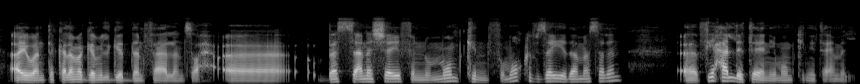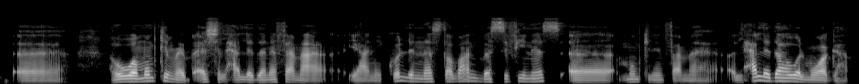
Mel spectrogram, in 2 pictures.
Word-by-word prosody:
أيوه 105 -1 +9
أنت 100 - -2
كلامك 115 +1 +4
جميل 105 +1 +1
جدًا 95 -3 0
فعلًا 90 -3 0
صح، 85 - -3
آآ 85 -4 +2 0.3
بس 125 +7 +1
أنا 135 +2 +6
شايف 135 -1 +3
إنه 105 -1 -5
ممكن 130 -3 -3
في 110 - -12
موقف 160 +6 -5
زي 140 +1 +1
ده 125 -1 0
مثلًا 145 +8 -5 0.6
آآ 100 0 +3
في 170 - 0
حل 160 -7 +6
تاني 95 -4 0
ممكن 100 0 -8
يتعمل، 85 -1 -8 0.2
آآ 90 -1 -4 0.4
هو 130 +5 +6
ممكن 155 +2 -1
ما 110 -4 0
يبقاش 105 - 0
الحل 110 +1 -3
ده 105 +1 -2
نافع 115 0 -2
مع 85 -3 0 0.2
يعني 90 -1 -6
كل 170 - -4
الناس 135 -2 -3
طبعًا، - - -2
بس 130 -1 -2
في 145 +2 -8
ناس 140 +2 -5
آآ 100 -1 0
ممكن 120 -3 -9
ينفع 105 -1 -5
معاها، 85 +1 -11 0.2
الحل 165 - +1
ده 160 0 +3
هو 150 -1 +3
المواجهة 110 -4 0
110 Hz, 165 wpm, -24 LUFS, 95-135 Hz, 0.6 s, أيوه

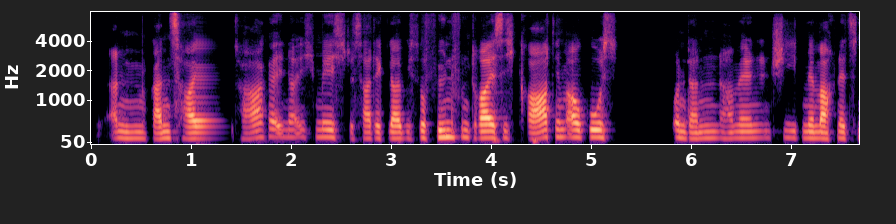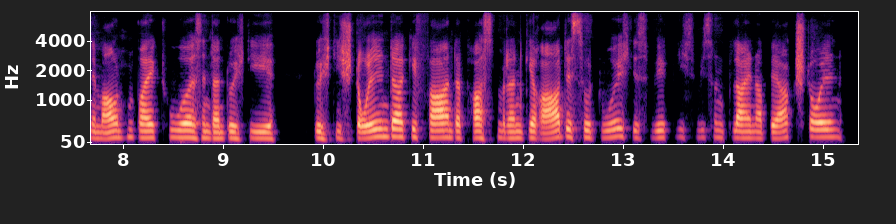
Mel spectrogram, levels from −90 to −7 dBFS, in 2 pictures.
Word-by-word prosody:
an 140 -1 -7
ganz 145 +3 -2
heiße 135 0 -1
Tage 145 +5 -5
erinnere 85 0 -6
ich 85 - -18
mich. 165 -1 -5
Das - - -16
hatte, 140 0 -4
glaube 140 0 -1
ich, - - -18
so 155 - -2
35 155 -2 +1
Grad 135 +6 +2
im 170 0 -6
August. 165 0 +1 0.5
Und 150 -3 -5
dann 140 +1 -7
haben 140 +2 -9
wir 145 - -3
en 150 +1 -6
entschieden, 150 -1 -12
wir 145 - 0
machen 140 +1 +1
jetzt 140 +1 -6
'ne 145 - -3
Mountainbike-Tour, 155 +2 +3
sind 150 0 -4
dann 140 0 +2
durch 140 -2 -1
die 140 -2 -1 0.4
durch 145 -5 -2
die 145 - -10
Stollen 160 +6 +3
da 175 -1 +8
gefahren. 160 -2 +4
Da 150 - +1
passt 150 +1 0
man 150 - -6
dann 145 0 0
gerade 150 +3 +4
so 165 -1 -1
durch. 165 +4 -3
Das 155 -1 -9
ist - - -28
wirklich 160 +2 -8
wie 160 - -16
so 160 - -12
'n 155 - -10
kleiner 145 -2 +1
Bergstollen. 165 +4 +1
150 Hz, 200 wpm, -24 LUFS, 140-160 Hz, 0.5 s, da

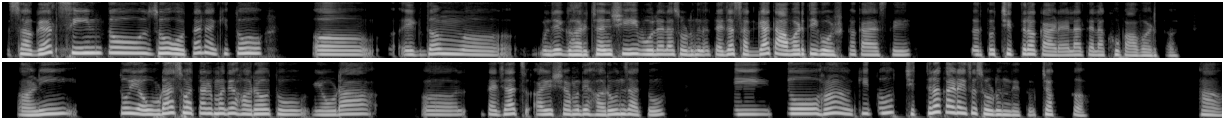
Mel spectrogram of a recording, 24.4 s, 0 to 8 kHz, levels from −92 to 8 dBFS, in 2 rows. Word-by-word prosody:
सगळ्यात 245 +6 +2
सीन 290 0 +5
तो 295 -1 +3 0.4
जो 275 +2 +5
होता 240 +4 +2
ना, 295 -3 0
की 250 - -5
तो 275 +1 +4 0.6
अ, 220 - -1 0.9
एकदम 235 +4 +1
अ, - - -1 0.7
म्हणजे 215 +2 +1
घरच्यांशीही 225 +4 +4
बोलायला 220 -1 +2
सोडून 210 -2 0
दिला. 205 -1 -1
त्याच्या 210 +2 +1
सगळ्यात 235 +4 0
आवडती 225 +1 +3
गोष्ट 210 -2 0
काय 200 -1 -2
असते? 195 +1 -6 0.7
तर 210 - -2
तो 230 - +1
चित्र 235 0 +1
काढायला 185 -1 -3
त्याला 190 -2 -2
खूप 200 -3 -4
आवडतं. 160 -1 -5 0.7
आणि 240 +8 +1 0.5
तो 280 - +2
एवढा 240 +1 +3
स्वतःमध्ये 270 -2 +1
हरवतो 235 -1 +1 0.3
एवढा, 200 +3 -2 0.7
अ, - - -8 0.6
त्याच्याच 235 +2 -1
आयुष्यामध्ये 225 +1 0
हरवून 215 +4 +2
जातो, 200 -3 -2
की 225 -1 -9 0.2
तो 255 0 +3
हां, 265 -1 +1
की 265 - -3
तो 280 +5 -2
चित्र 280 +8 +2
काढायचं 295 -4 +3
सोडून 210 -5 +1
देतो 185 0 -6
चक्क. 210 -4 -3 1.2
हां, 195 -4 -3
225 Hz, 125 wpm, -22 LUFS, 205-250 Hz, 1.2 s, सीन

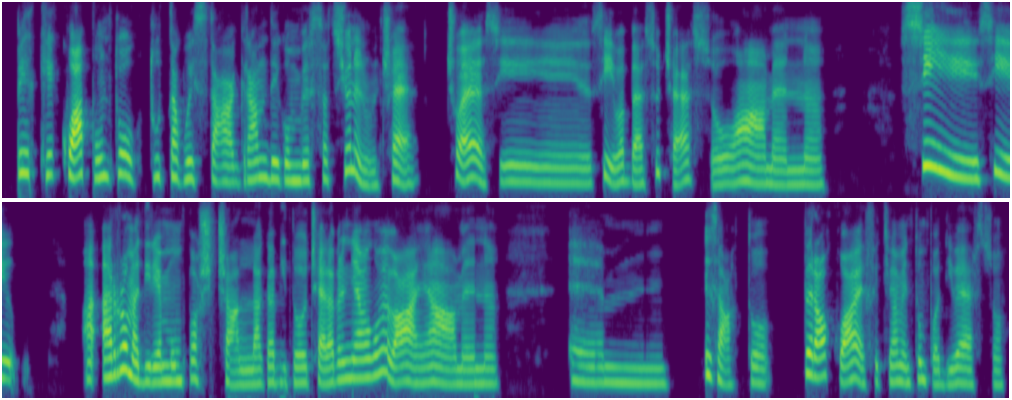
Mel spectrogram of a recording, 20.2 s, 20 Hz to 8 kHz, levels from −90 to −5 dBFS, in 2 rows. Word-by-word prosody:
Perché 295 -2 -2
qua 255 -4 +8
appunto 260 -1 -1
tutta 255 0 -2
questa 215 -3 -1
grande 225 +3 0
conversazione 215 +7 -2
non 160 -2 -7
c'è, 195 +2 0 0.2
cioè 245 -3 +3
si 185 -2 -5
sì 190 +3 -3
vabbè 195 -2 -1
è - - -2
successo, 210 - -4
amen. 170 -3 0 0.7
Sì, 290 - +4
sì, 245 0 0 0.8
a - - +1
a 245 - +7
Roma 285 -6 +5
diremmo 195 +1 +1
un 205 - -1
po' 235 +2 -3
scialla, 170 -3 -2
capito, 190 0 -3
cioè 180 0 +1
la 185 +2 +3
prendiamo 240 +3 +2
come 300 +4 +1
va 195 0 +5
e 180 +1 -5
amen. 175 -2 0 0.6
Ehm, 185 -3 -6 0.3
esatto, 190 -8 -3 0.3
però 270 -2 +5
qua 200 +4 +4
è - - +3
effettivamente 195 +2 -5
un 220 - -1
po' 170 -3 -6
diverso. 175 0 -4
200 Hz, 125 wpm, -25 LUFS, 180-240 Hz, 0.8 s, qua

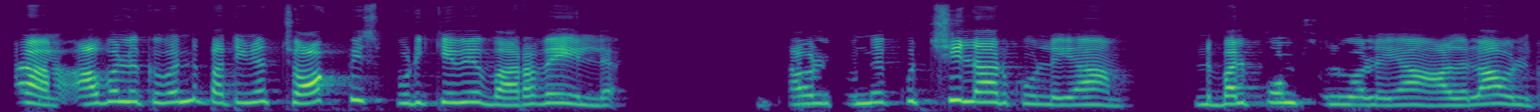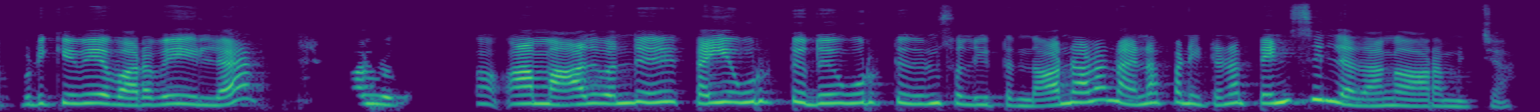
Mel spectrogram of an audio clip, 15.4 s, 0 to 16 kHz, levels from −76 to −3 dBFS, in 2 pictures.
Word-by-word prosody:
ஆ, - - +11 0.3
அவளுக்கு 340 +2 +2
வந்து 350 +3 +1
பாத்தீங்கணா, 315 +2 0
chalk 300 +5 +6
piece 390 -1 -2
புடிக்கவே 310 +2 +2
வரவே 265 +6 +4
இல்ல. 230 -1 -5 0.9
அவளுக்கு 280 +2 -2
வந்து 305 +3 0
குச்சில்லாம் 355 -1 +6
இருக்கும் 290 -3 -7
இல்லையா? 245 0 +1 0.5
இந்த 250 - -4
பல்போம்ன்னு 305 +3 +1
சொல்லுவோம் 255 -2 -4
இல்லையா? 235 +1 -2 0.2
அதெல்லாம் 245 +5 +2
அவளுக்கு 240 -4 -7
புடிக்கவே 280 +3 -1
வரவே 240 +4 0
இல்ல. 235 0 -4 0.7
அவளுக்கு 255 -3 -5 0.6
ஆமா. 280 -3 +3
அது 270 +2 +1
வந்து 300 +4 0 0.3
கைய 310 +3 +4
உருத்துது 330 -4 -3
உருத்துதுன்னு 300 -2 -5
சொல்லிட்டுருந்தா. 235 -6 -7
அதுனால 320 +6 -1
நா 325 - +1
என்ன 305 +2 -3
பண்ணிட்டேன்னா, 280 -1 -5
பென்சில்ல 340 +1 +1
தாங்க 215 +1 -5
ஆரம்பிச்சேன். 185 -2 -12
285 Hz, 150 wpm, -23 LUFS, 245-320 Hz, 0.9 s, ஆ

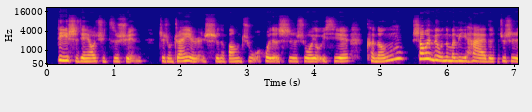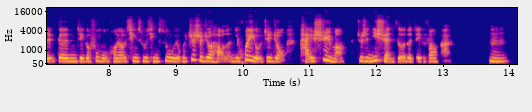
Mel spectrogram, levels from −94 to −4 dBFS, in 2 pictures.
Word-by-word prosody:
第 300 -3 +7
一 280 - +6
时 240 -4 0
间 225 0 +5
要 220 +1 +2
去 225 -1 -9
咨 220 +2 -5
询 230 +3 -3 0.2
这 235 - -3
种 215 -2 -4
专 240 +4 +3
业 240 -4 +4
人 210 - -6
士 220 +1 0
的 220 - -5
帮 215 +2 -2
助。 230 +3 -9
或 475 - +1
者 460 +1 +3
是 230 -1 -3
说 225 0 +2
有 225 - +3
一 - - -4
些 230 0 +3 0.2
可 245 - -3
能， 225 +9 +1 0.3
稍 415 -1 +5
微 410 - +8
没 320 -4 +4
有 280 - +3
那 265 - +2
么 250 -1 +3
厉 240 0 0
害 235 -4 +1
的， 215 -1 0
就 215 +4 -9
是 220 -2 0
跟 225 -1 +2
这 225 0 +2
个 220 - -1
父 255 - -6
母、 215 -2 -4
朋 220 -1 -5
友 215 0 -4
倾 230 +1 -4
诉 235 0 -4
倾 230 0 -5
诉， 230 0 -1
有 225 - +1
个 230 - -6
支 345 - -2
持 290 -5 0
就 240 -1 +3
好 215 - -5
了？ - - -12
你 225 +1 -6
会 315 +6 +3
有 225 -3 +3
这 245 -2 -2
种 225 -1 -1 0.2
排 - - 0
序 285 +6 +3
吗？ 210 - -5 0.2
就 250 - -3
是 235 - -2
你 235 +5 +3
选 255 -8 +1
择 - - -1
的 225 - +1
这 225 +1 0
个 215 - -15
方 220 -1 -5
法。 - - -8 0.6
嗯。 225 -1 -3
230 Hz, 315 characters per minute, -23 LUFS, 220-245 Hz, 0.6 s, 微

